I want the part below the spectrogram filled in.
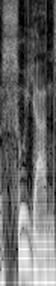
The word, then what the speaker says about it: Sufjan: Die Rede ist von Sufjan, nennen ihn viele. Meines Wissens wird das F bei der Aussprache geknickt, also Sufjan Stevens, und seinem neuen Album The Age of Odds, das mit einem 23-minütigen Schlusstitel endet.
